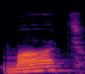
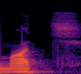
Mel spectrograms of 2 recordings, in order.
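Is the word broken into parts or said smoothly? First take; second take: broken; smooth. First: The word is split with a break inside. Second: The word is said smoothly in one go. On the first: The speaker calls it wrong. "এইভাবে বলার চেষ্টা করো মা ছ মা ছ তাহলে কিন্তু মাছ হচ্ছে না" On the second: The speaker calls it right. "আমরা বলি মাছ"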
